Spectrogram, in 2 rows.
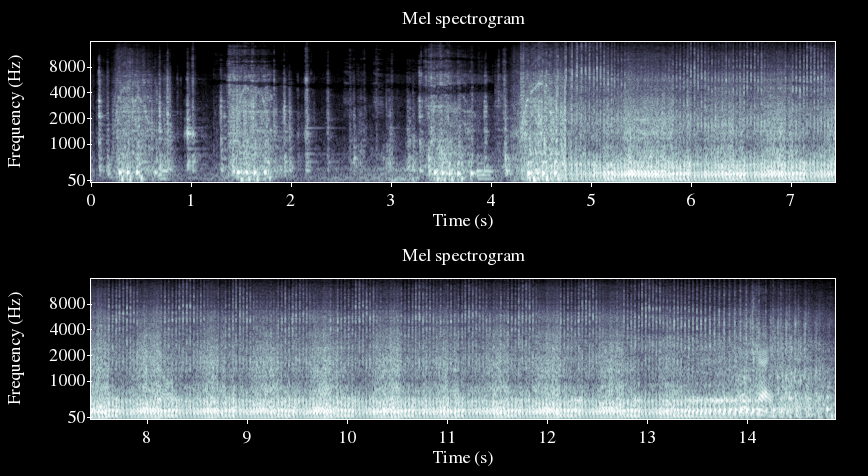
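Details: Ariens Deluxe two-stage snowblower with LCT 254cc engine, started cold outdoors with prime and choke: after a couple of failed pulls it catches and runs with a lumpy, pulsing, surging beat, sometimes stalling at idle. Customer's long-standing surging complaint; fuel-starved carburetor suspected.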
